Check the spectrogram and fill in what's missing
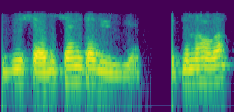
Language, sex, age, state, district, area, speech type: Urdu, male, 18-30, Telangana, Hyderabad, urban, conversation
